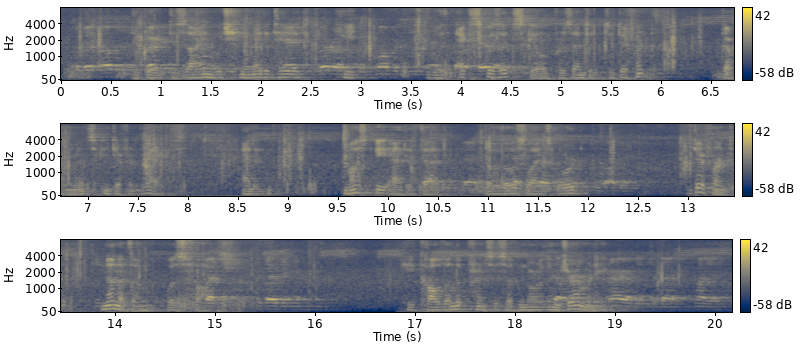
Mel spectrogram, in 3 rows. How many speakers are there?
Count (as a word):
two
